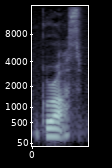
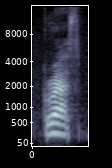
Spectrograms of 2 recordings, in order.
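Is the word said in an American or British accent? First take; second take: British; American. First: It is said in a British accent. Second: It is said in an American accent. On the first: "英音中则读成grasp" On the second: "它的美音读成grasp"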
